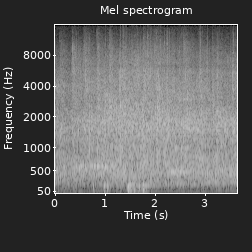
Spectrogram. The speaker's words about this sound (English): All right, yes, that was worth an applaud. Thank you, guys.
